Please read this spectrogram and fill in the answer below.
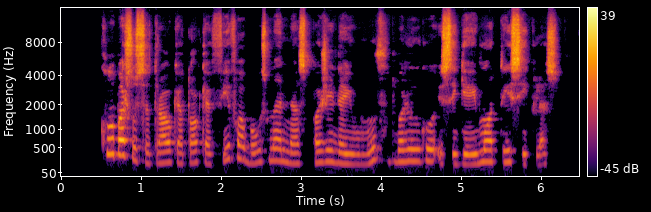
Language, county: Lithuanian, Kaunas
